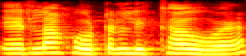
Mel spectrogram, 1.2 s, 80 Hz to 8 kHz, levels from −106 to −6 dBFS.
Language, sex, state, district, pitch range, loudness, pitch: Hindi, female, Bihar, Sitamarhi, 230-245 Hz, -17 LUFS, 240 Hz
